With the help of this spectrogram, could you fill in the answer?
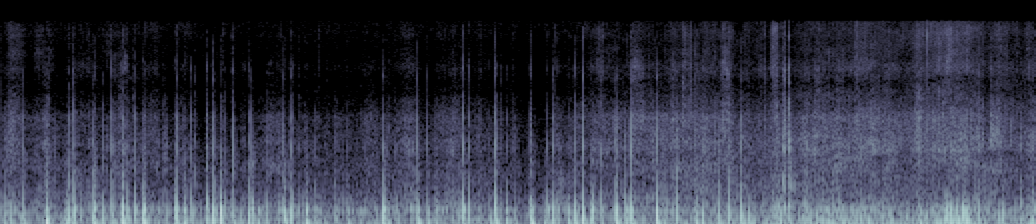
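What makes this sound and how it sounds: Long painted nails of both hands tap and scratch across the bubbles of a blue plastic bubble wrap mailer lying flat. A rapid stream of short, dull, muffled taps with almost no ring fills the clip, with the energy sitting low and nothing bright. Near the end it shifts into a steadier, more continuous scratching rustle.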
